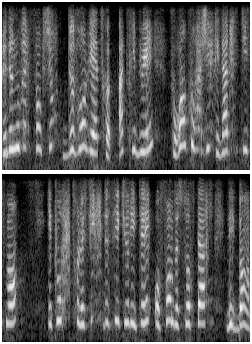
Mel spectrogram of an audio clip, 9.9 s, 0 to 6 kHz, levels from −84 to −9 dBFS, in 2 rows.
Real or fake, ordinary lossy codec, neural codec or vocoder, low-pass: fake; Opus, 32 kbps; codec, 16 kHz in and 24 kHz out, 0.8 kbps, FocalCodec, streaming, 65536 codes; 5.4 kHz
